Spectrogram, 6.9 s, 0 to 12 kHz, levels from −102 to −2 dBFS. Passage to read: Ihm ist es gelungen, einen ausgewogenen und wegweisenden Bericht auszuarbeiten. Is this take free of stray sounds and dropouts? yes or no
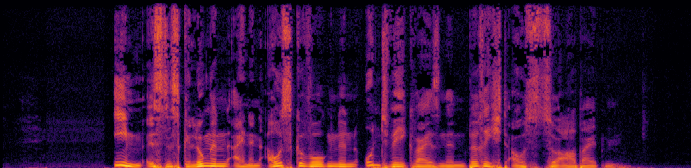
yes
